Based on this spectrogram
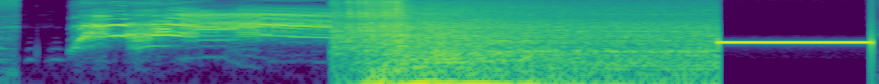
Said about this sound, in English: And with all that being said, we'll close out and let the sound of a hamster starting a lawnmower play you out.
